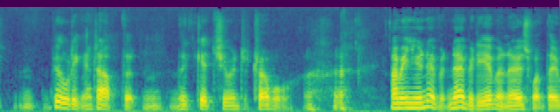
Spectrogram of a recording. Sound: laughs

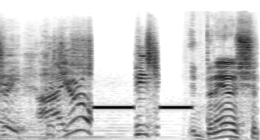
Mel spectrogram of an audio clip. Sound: beeps

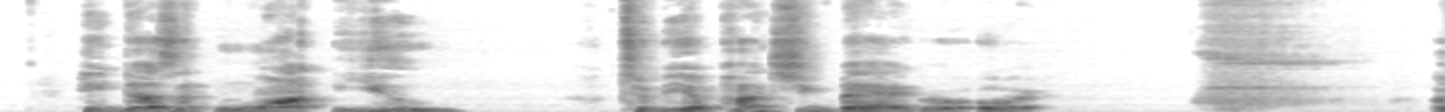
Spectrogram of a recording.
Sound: whew!

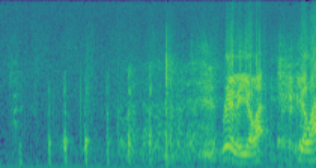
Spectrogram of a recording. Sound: Jack Laughing

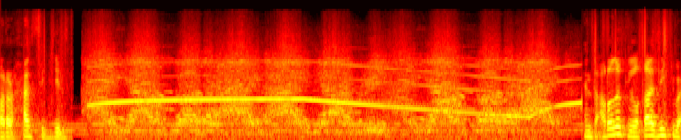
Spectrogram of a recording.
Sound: protesters sounds

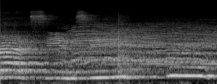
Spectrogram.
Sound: children cheering

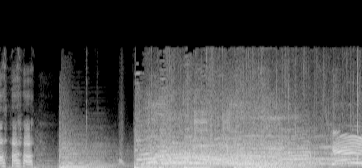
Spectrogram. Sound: chuckles nervously; crowd cheers

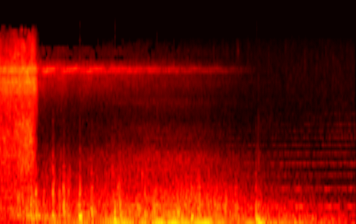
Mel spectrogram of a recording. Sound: thunder rumbles

